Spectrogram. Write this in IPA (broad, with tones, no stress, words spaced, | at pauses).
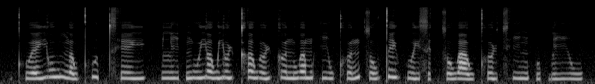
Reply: kʷʰɛː˨˧jo˥wŋɐ˨w kʷʰiː˥p̚t͡sʰe˧j | liː˨t̚ŋuː˨˧jɐ˨˧wjɵ˧ɥ kʰɐ˧w ɵ˨˥ɥkɵ˧n wɐ˧m kiː˨wkʰɵ˨˥nt͡so˨˥w t̪e˥jkʷe˨j sɪ˨˥k̚so˨˧w aː˨w kʰɵ˧ɥt͡sʰiː˧ŋkʷɐ˨p̚liː˧w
